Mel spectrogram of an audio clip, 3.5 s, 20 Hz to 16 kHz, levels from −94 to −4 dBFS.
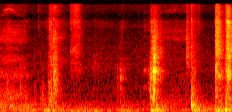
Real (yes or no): no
